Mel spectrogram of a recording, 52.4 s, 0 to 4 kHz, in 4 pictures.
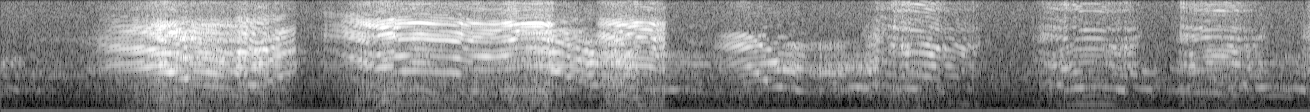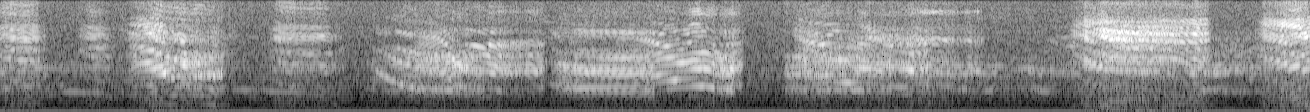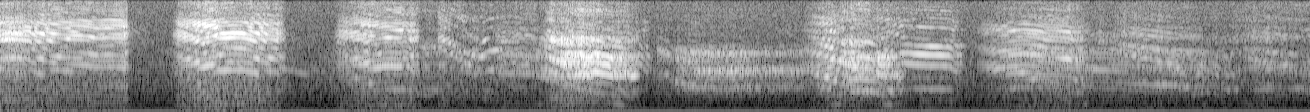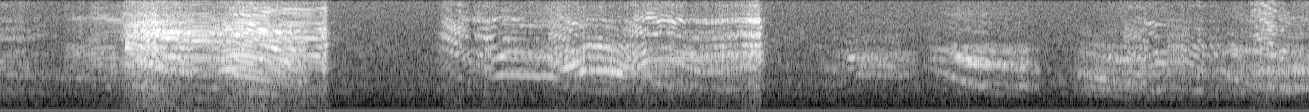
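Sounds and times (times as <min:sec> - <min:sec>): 
deer roaring: 0:00.9 - 0:42.7, 0:43.7 - 0:47.0, 0:47.6 - 0:52.3.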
